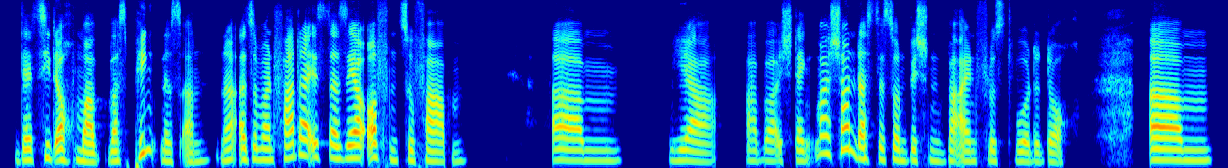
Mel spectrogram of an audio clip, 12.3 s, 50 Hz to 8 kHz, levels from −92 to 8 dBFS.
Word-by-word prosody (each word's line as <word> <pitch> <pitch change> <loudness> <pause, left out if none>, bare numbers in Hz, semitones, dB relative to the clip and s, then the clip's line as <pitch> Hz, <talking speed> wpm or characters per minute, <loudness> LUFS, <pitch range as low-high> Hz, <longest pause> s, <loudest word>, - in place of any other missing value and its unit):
.Der 190 +2 0
zieht 235 +4 0
auch 195 0 +4
mal 165 -5 +3
was 175 0 -3
pinkes 265 - -2
an, 165 +2 -7
ne? 195 +3 -3
Also, 205 0 0
mein 195 0 -1
Vater 240 +7 +3
ist 245 0 -3
da 225 -2 +4
sehr 225 +1 +5
offen 235 -7 +3
zu 185 0 -5
Farben. 170 -1 -1 0.9
Ähm, 185 -1 -1 0.5
ja, 180 -4 -2 0.3
aber 180 0 -6
ich - - -10
denke 180 -1 -6
mal 310 0 -1
schon, 375 +2 +3
dass 210 0 +2
das 200 -3 -6
so 205 - -1
'n 185 -2 -3
bisschen 180 -2 -7
beeinflusst 175 -1 -4
wurde, 165 -1 -4
doch. 160 -1 -6 0.8
Ähm 190 -1 +5
185 Hz, 160 wpm, -26 LUFS, 175-200 Hz, 0.9 s, sehr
